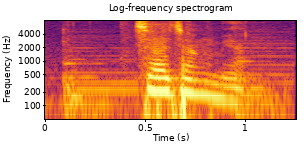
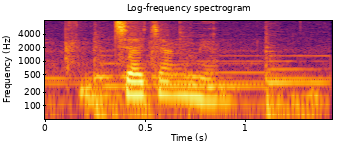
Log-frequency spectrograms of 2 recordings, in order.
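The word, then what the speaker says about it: 짜장면: Ini dia, jajangmyeon. Jadi yang silabel pertama kita harus tekan karena dia itu double. Jadi jajangmyeon, jajangmyeon.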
